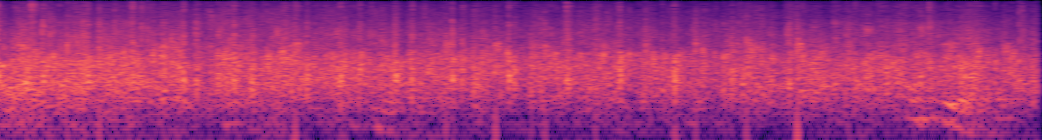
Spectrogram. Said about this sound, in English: I had to ask for that applause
